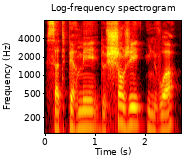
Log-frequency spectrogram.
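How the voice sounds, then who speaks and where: A man's voice: medium pitch, slow pace. A man casually walking a viewer through an AI video tool, talking to them directly and informally, with frequent hesitations. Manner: casual, addresses viewer as tu, many fillers. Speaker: tutorial host. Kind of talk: screen-recorded software tutorial.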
